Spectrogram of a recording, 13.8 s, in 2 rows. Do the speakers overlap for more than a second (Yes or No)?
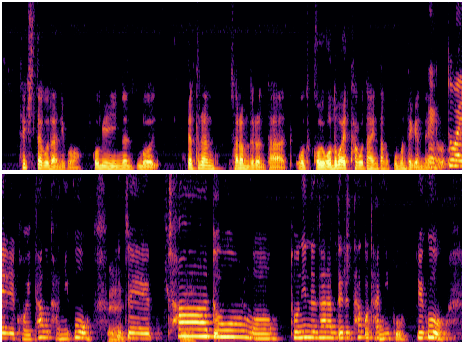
No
